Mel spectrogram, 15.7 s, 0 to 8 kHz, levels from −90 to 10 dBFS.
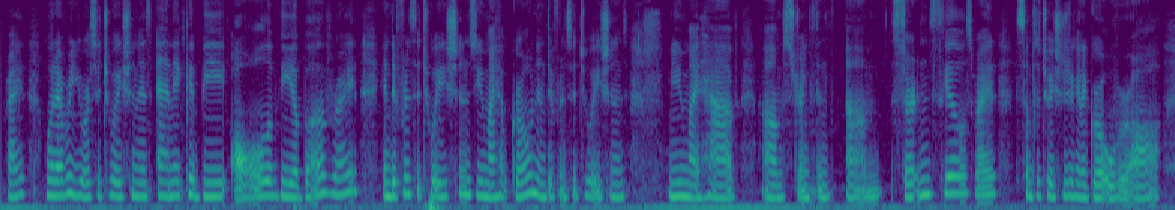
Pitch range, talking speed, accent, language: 200-245 Hz, 155 wpm, American, English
